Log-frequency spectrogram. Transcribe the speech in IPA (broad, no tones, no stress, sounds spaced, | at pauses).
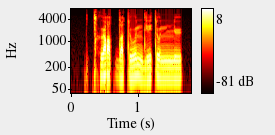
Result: ǀʰ ɯ ɾ e tˤ d ø t u n d i t u nː y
